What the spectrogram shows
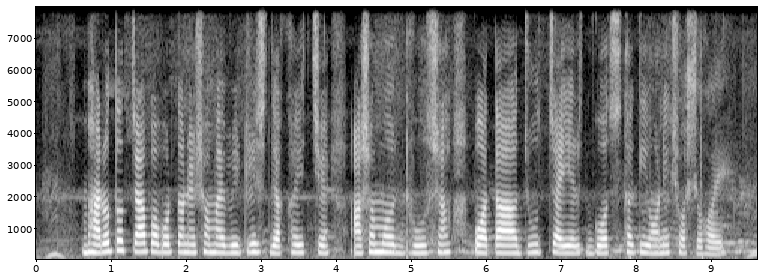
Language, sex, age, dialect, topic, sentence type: Bengali, female, 18-24, Rajbangshi, agriculture, statement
